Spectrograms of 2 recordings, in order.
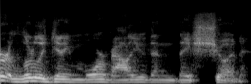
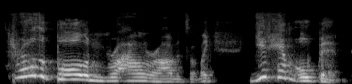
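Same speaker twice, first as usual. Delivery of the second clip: mock angry yell; 7 semitones higher, 5 dB louder than usual. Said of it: "Be like".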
